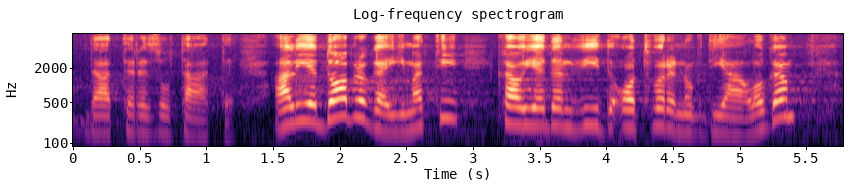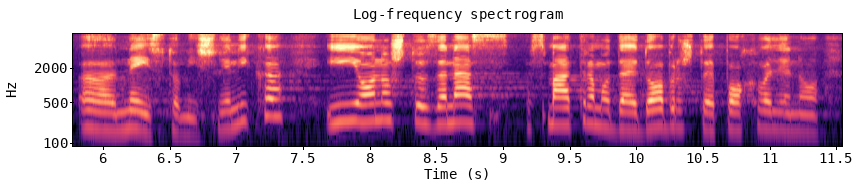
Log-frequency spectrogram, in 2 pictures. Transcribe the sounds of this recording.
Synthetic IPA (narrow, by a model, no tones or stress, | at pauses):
d̪aːt̪eɾezulˠt̪aːt̪ealije̞d̪o̞bɾo̞ɡaimat̪i | kaojɛd̪anʋiːd̪o̞t̪ʋo̞ɾe̞no̞ɡd̪ialˠo̞ɡa | neist̪o̞miʃʎenika | io̞no̞ʃt̪o̞zanaːsːmaːt̪ɾamo̞d̪aje̞d̪o̞bɾoʃt̪oje̞po̞xʋaʎe̞no̞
